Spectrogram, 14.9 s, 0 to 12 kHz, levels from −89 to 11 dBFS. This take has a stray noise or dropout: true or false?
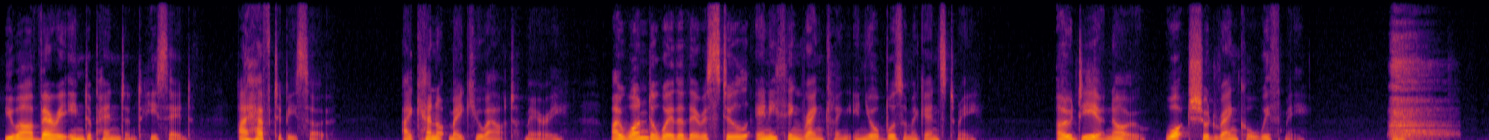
true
